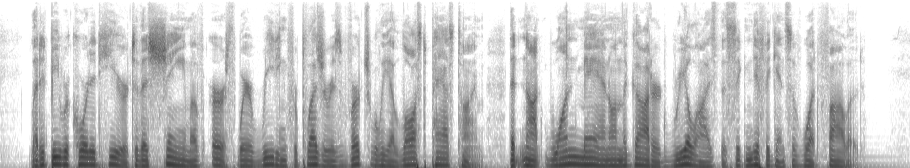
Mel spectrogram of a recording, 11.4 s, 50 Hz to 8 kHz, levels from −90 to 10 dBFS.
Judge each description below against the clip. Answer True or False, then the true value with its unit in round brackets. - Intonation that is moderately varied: True (3.7 semitones)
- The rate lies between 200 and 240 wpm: False (175 wpm)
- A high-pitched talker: False (100 Hz)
